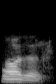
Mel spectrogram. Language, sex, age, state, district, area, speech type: Nepali, male, 60+, West Bengal, Kalimpong, rural, conversation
